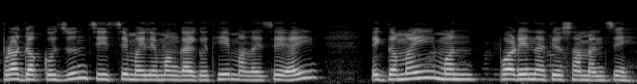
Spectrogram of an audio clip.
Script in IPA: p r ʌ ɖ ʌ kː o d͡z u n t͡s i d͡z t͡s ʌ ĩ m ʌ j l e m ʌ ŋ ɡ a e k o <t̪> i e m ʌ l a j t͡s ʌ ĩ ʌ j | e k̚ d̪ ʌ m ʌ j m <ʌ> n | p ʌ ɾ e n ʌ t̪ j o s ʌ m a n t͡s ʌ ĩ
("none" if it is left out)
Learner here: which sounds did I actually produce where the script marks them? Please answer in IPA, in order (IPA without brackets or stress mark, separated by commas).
t̪ʰ, ʌ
